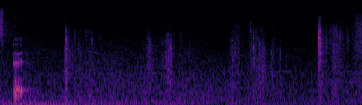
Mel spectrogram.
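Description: A man's footsteps walking away, a handful of soft, irregularly spaced steps.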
